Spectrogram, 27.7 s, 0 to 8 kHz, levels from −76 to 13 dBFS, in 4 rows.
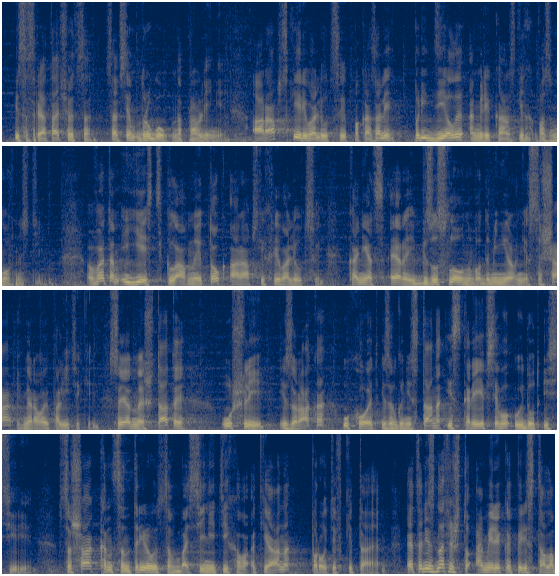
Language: Russian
